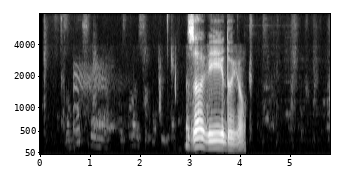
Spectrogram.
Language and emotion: Russian, sad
